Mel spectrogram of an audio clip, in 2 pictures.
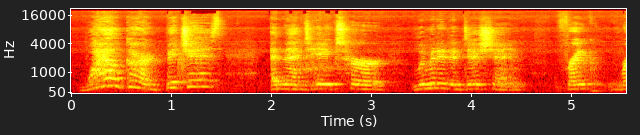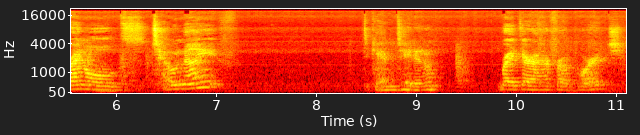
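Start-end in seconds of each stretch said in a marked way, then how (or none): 0.2-1.5 yelling, high-pitched, mock yell.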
